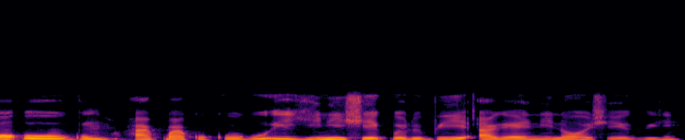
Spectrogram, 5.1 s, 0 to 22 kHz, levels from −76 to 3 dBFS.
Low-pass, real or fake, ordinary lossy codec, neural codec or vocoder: 7.2 kHz; real; Opus, 24 kbps; none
